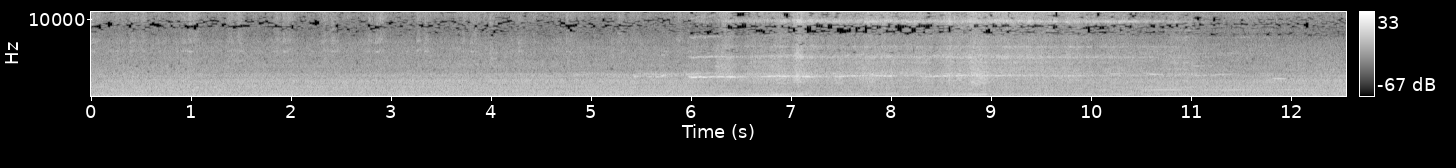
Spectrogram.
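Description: Korail E-train passenger cars rolling past along a station platform, a steady rumble of wheels on rail. About halfway through, a high wheel squeal rises over it for a few seconds.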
